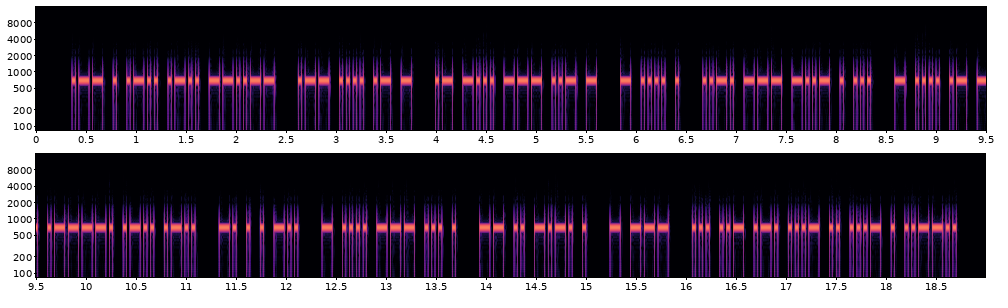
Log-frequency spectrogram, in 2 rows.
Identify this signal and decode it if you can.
Morse code, heard as a keyed tone, about 34 wpm, 700 Hz. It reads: WELL, WHAT ABOUT THE FOXES THAT'LL NEED THOSE MICE TO SURVIVE?
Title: A Sound Of Thunder 35wpm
